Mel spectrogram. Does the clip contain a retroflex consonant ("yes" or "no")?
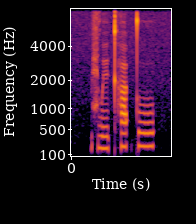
no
